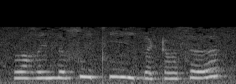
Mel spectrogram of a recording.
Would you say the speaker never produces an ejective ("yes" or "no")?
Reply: yes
